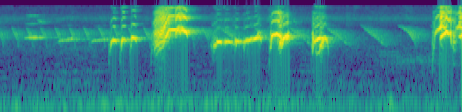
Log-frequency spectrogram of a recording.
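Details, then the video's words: Long-tailed shrike singing 'toet toet' style to trigger singing in other shrikes: soft rising whistles build into loud buzzy rasps and sliding squeaky notes, with a short pause before a final harsh burst. "Suara Cendet Gacor Toet toet Efektif Anti Gagal Bikin Cendet Malas pun Langsung Nyaut Bunyi Seketika"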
